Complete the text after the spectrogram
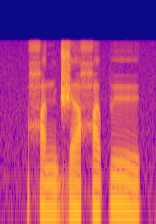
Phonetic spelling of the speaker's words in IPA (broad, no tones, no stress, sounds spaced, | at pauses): ħ ɐ n d͡ʒ ɐ ħ ɐ p ʉ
